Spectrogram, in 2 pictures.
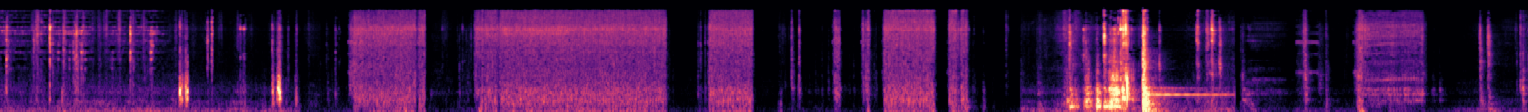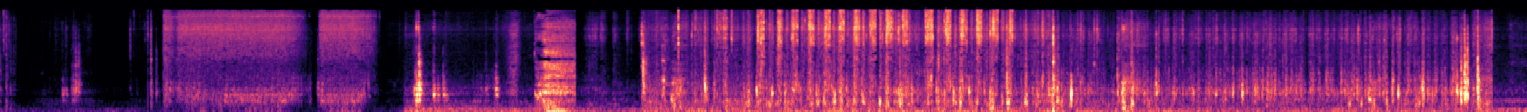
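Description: Metal hand tools clinking, knocking and scraping against engine parts, with scattered stops and starts; a loud knock about a third of the way in, and a fast run of clicks near the end.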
